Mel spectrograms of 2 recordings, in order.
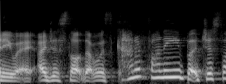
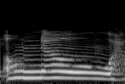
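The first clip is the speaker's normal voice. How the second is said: mock disappointed; 8 semitones higher, 6 dB louder than usual. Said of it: "unhappy face".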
